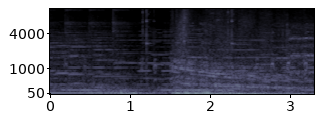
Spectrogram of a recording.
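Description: Cartoonish chicken clucks from the video game Fuga 2, a short burst of busy clucking over a steady game soundtrack, growing fuller and louder midway with no talking.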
